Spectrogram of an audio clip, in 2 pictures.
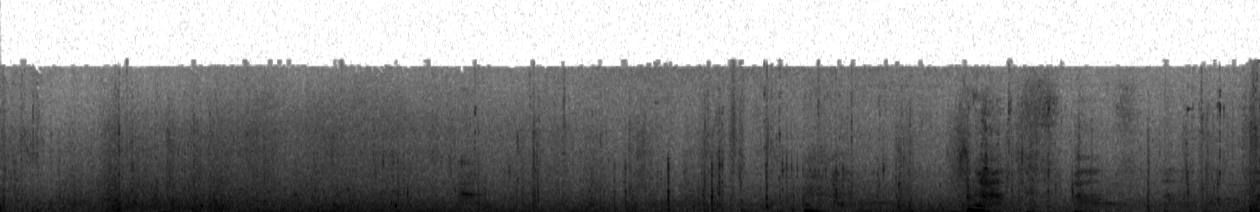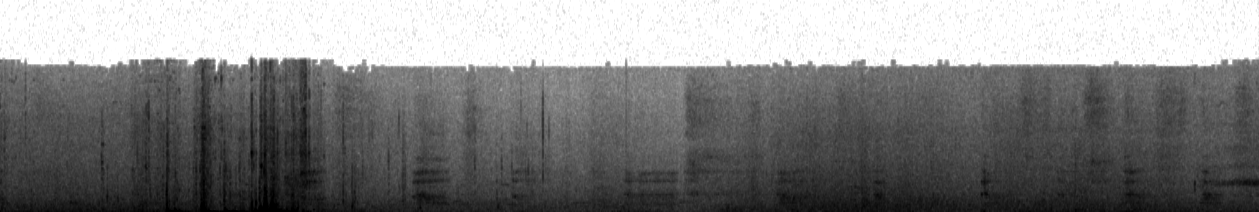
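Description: A young woman breathes heavily.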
